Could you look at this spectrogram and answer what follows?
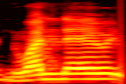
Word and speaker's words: Nwaneri: Sorry, I can't pronounce his name right. Ethan Nweri. Yeah. Nwaneri, yeah.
